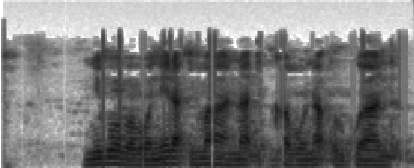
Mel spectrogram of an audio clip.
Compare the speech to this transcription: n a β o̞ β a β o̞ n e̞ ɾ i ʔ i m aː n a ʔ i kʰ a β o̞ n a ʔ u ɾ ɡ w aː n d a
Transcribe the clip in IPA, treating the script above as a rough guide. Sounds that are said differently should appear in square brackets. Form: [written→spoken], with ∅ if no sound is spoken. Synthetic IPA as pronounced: n [a→i] β o̞ β a β o̞ n e̞ ɾ [i→a] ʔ i m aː n a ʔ i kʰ a β o̞ n a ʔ u ɾ ɡ w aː n d a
